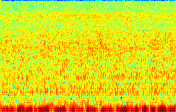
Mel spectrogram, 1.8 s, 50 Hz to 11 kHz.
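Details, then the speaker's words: 1969 Chevrolet C10 with 350 small-block V8 and automatic transmission: deep, even rumble at steady idle, no ticks or stumbles; normal idle. "running nothing too crazy on the exhaust side of things just a nice Rumble coming out of that 350."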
